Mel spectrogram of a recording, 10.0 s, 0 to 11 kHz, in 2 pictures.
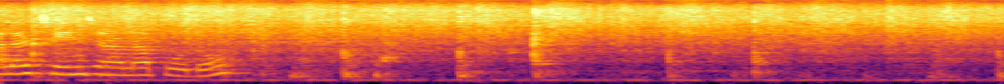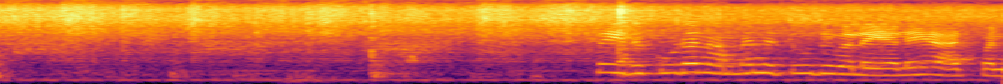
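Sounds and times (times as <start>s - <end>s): vegetables sizzling in oil: 0.0s - 10.0s
spoon scraping and tapping pan: 1.4s - 4.0s, 5.8s - 8.4s.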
